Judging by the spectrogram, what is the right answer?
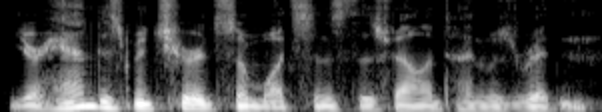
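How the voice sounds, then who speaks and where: A man playing a grave, courteous young doctor in a sentimental radio theatre story, speaking in a measured, earnest way. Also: sits low, expressive, warm tone. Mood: earnest, tender.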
